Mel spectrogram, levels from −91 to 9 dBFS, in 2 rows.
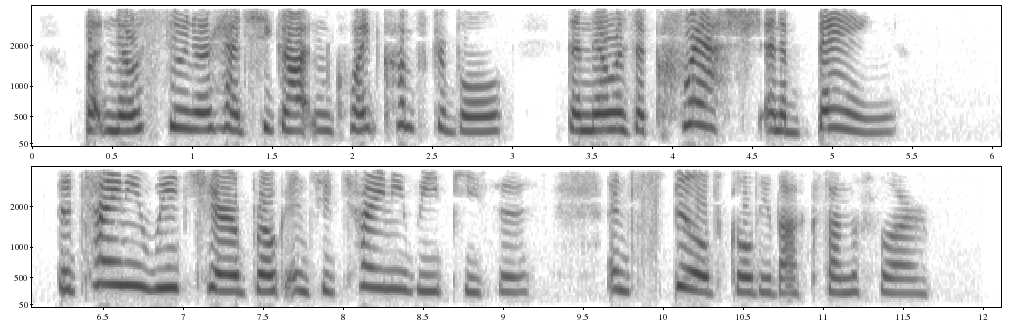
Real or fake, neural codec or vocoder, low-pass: real; none; 3.6 kHz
